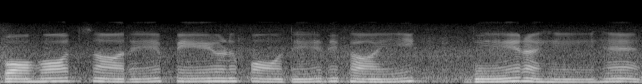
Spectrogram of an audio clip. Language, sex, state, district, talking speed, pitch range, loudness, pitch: Hindi, male, Madhya Pradesh, Umaria, 75 wpm, 125-140 Hz, -18 LUFS, 135 Hz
